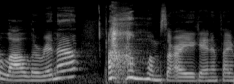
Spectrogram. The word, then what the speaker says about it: La Llorona: I'm mispronouncing this but I think it's pronounced la yo Rena la Llorona I'm sorry again if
